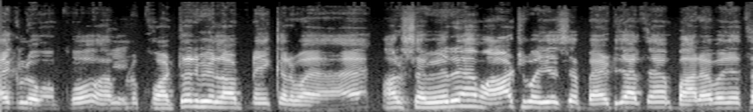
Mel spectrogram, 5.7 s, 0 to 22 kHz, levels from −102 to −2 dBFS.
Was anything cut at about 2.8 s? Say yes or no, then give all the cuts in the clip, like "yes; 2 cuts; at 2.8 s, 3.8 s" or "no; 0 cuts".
yes; 1 cut; at 2.8 s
